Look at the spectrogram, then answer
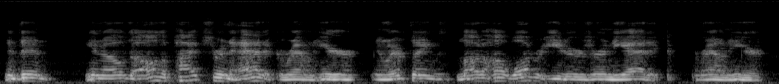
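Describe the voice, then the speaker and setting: With an American accent, a man uses a normal speaking voice at medium pitch, talking at a fairly quick pace with ordinary pitch variation. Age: 60s. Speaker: channel owner, prepper. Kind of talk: casual chat.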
